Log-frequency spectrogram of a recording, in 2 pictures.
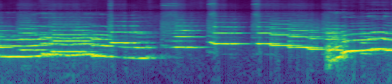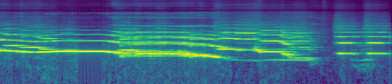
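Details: A pet dog howls along to a flute played by its owner: long wavering howls that rise and fall, overlapping with sustained flute notes, recorded indoors.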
